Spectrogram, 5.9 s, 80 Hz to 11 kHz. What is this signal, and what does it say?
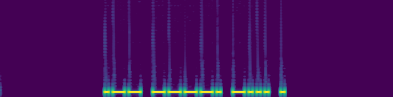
Morse code, heard as a keyed tone, about 21 wpm, 700 Hz. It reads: W9BE
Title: Speed Racing - USA 1x2 Call Signs 17wpm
